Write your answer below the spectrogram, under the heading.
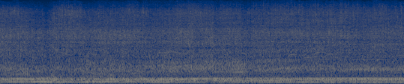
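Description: Engines of full-size demolition derby pickup trucks running steadily.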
